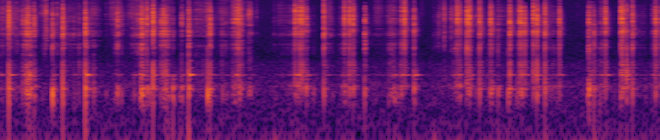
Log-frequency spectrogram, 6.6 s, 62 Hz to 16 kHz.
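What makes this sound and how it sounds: Long pink nails tap and scratch along the thin handle and hollow body of a brown painted gourd maraca lying on its side on a wooden table. Quick, dry, bright clicks come in rapid bursts with brief scratchy rasps between them, and each tap dies away almost instantly. A faint hollow tone near 500 Hz sits under the clicks, with very little low end.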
